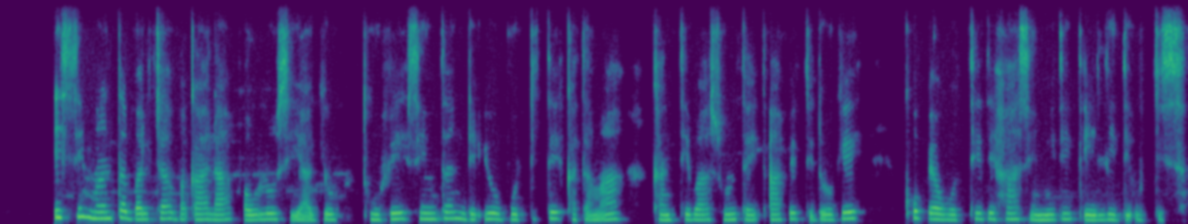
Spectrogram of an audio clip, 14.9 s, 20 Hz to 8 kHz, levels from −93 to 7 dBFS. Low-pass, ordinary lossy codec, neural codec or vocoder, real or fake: 7.2 kHz; Opus, 24 kbps; none; real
